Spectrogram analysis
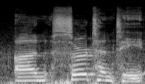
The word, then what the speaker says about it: uncertainty: Uncertainty, uncertainty, 4 syllables. The third to the last syllable is C-E-R, uncertainty.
